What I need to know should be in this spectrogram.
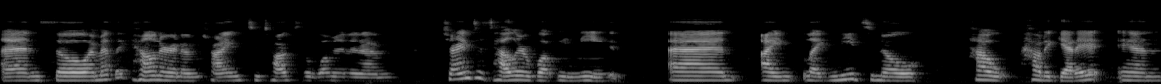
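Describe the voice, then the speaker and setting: With a Canadian accent, a woman speaks fairly slowly at a medium pitch in a bright, sharp tone, her intonation fairly even but her loudness swinging widely. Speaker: podcaster and mother. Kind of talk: casual monologue. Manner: loud, projecting; halting, many fillers.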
